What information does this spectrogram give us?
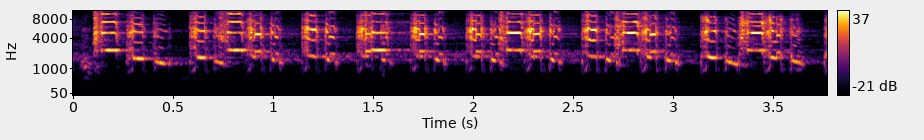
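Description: A grey partridge gives harsh, grating, creaky squawks, each falling slightly in pitch, repeated rapidly about three times a second with no other sounds.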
